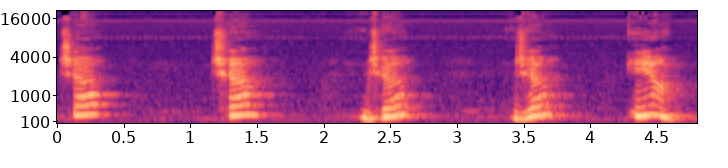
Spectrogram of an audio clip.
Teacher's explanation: हमारे तालु से वायु का दबाव होकर ये अक्षर बाहर निकलते हैं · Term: च वर्ग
